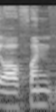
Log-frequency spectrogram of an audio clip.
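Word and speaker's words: often: अक्सर जाता हूं आई ऑफ go there I ऑफ go there इसमें टी साइलेंट होता है ऑफ में वह मेरे पास से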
